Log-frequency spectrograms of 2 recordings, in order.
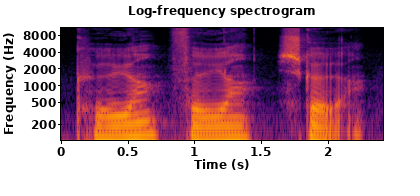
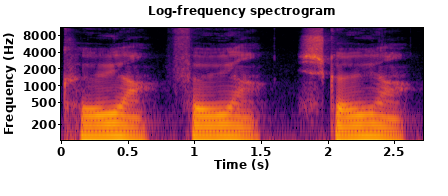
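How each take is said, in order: Both takes have the same delivery.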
